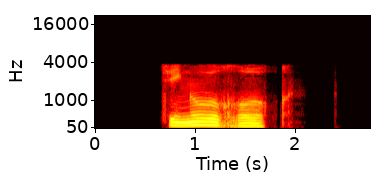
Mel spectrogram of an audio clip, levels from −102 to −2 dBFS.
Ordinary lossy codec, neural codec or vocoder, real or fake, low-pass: AAC, 24 kbps; none; real; 3.6 kHz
